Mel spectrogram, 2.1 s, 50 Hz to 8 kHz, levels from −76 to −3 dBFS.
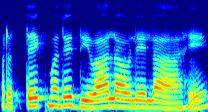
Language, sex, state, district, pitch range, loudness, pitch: Marathi, female, Maharashtra, Pune, 175-205 Hz, -21 LUFS, 185 Hz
